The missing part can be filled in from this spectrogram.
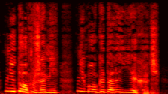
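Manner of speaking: high, loud dying-lady wail; distressed cry. Acted. Lady on horseback cries she is dying, high and loud.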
